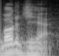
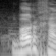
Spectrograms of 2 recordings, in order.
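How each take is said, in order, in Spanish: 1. La consonante del medio es una 'j' suave, como en 'judge'. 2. La consonante del medio es un sonido gutural áspero. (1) "Los italianos, como no pueden pronunciar la J, dicen Borgia" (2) "Borja decimos en español"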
